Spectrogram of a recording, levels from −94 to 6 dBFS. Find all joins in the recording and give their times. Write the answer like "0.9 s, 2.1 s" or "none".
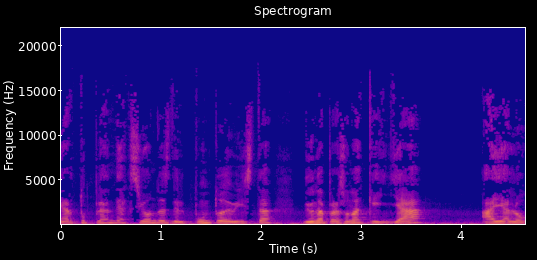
none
